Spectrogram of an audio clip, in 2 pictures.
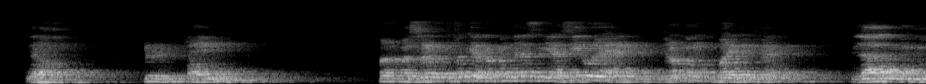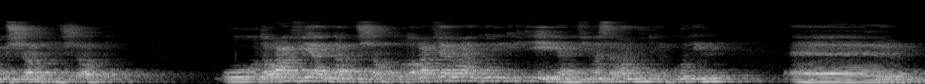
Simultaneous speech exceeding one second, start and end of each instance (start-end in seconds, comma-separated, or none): none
